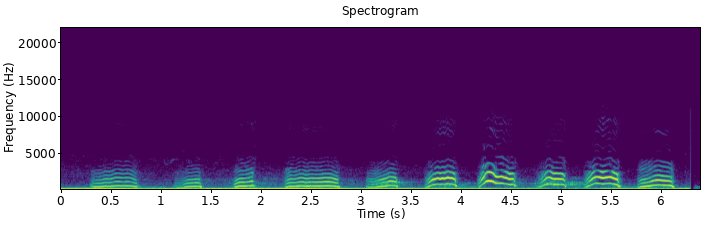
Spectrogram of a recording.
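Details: Newborn F1B Standard Goldendoodle puppies give thin, arching squeals, repeated about twice a second.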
